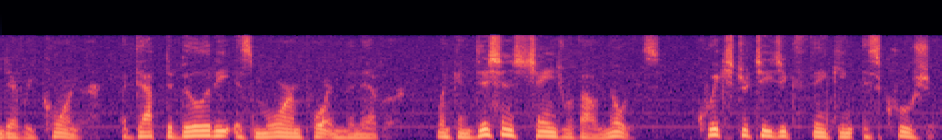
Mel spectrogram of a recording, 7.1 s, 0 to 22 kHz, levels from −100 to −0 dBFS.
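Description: Between 5.94 and 6.29 s, the noise suppressor mistakes part of the speech for background and turns it down along with the room noise, which sits about 23 dB below the voice. About 150 ms of the speech is affected, with dips of up to about 9 dB, so the affected speech sounds swallowed and faint. Unlike a packet dropout, the sound never goes fully silent or breaks off abruptly. It thins out and the background drops with it.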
